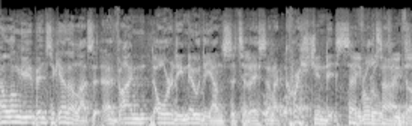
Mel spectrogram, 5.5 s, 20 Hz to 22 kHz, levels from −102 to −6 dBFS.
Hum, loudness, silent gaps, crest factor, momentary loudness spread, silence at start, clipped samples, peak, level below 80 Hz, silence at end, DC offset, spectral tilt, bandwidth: none; -16 LUFS; none; 14 dB; 2 LU; 0 s; under 0.1%; -2 dBFS; -32 dBFS; 0 s; under 0.1%; -4 dB/octave; 17 kHz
